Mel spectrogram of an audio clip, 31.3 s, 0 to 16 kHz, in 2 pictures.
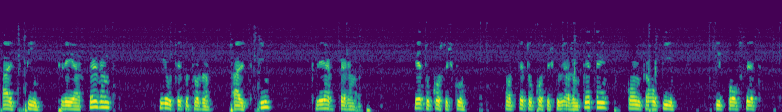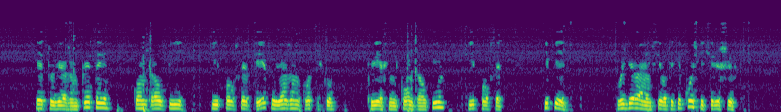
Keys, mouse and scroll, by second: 0.2 alt+p, 3.2 click, 4.9 alt+p, 8.3 click, 11.2 shift+click, 12.8 ctrl+p, 18.4 ctrl+p, 23.6 ctrl+p, 26.8 click, 29.5 shift+click, 30.5 shift+click.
